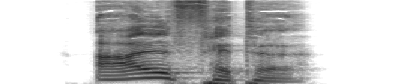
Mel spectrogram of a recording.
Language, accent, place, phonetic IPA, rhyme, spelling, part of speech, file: German, Germany, Berlin, [ˈaːlˌfɛtə], -aːlfɛtə, Aalfette, noun, De-Aalfette.ogg
- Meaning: nominative/accusative/genitive plural of Aalfett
